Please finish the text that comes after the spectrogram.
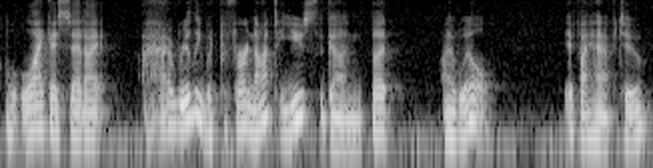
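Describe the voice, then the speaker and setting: Troubled space officer doing his log, slow and halting, rambles, keeps cutting himself off, audio drama style. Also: medium pitch, expressive. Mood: worried, reluctant. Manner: halting, rambling, self-interrupting. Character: troubled amnesiac male starship officer recording a log. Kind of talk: naturalistic audio drama monologue, spoken log.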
